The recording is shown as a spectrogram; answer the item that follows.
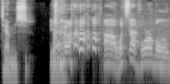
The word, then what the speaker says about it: Thames: don't like it you can drown in the teams I think it's pronounced Thames yeah ah what's that horrible gnashing sound oh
